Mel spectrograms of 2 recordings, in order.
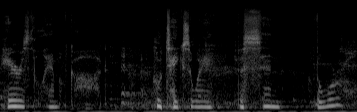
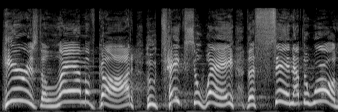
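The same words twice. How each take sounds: First: It is said flatly, without energy. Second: It is said with excited energy.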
